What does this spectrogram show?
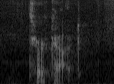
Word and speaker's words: Turcotte: Pronounce Turcotte, silent E. Gotcha. Turcotte.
